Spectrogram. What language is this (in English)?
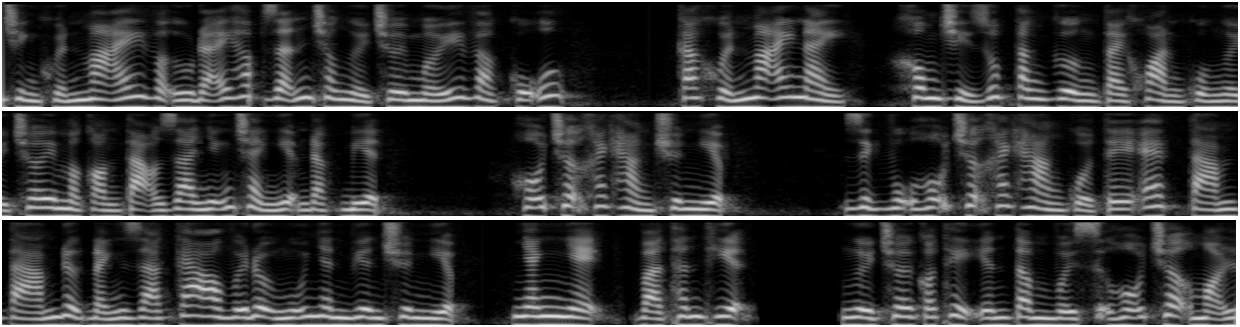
Vietnamese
